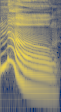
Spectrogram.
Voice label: "No", Human Male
